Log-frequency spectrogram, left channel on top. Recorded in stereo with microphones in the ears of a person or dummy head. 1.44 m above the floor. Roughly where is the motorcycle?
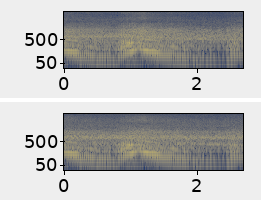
Left.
